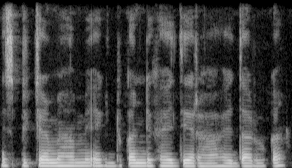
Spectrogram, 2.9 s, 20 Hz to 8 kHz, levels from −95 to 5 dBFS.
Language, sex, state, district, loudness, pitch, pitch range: Hindi, male, Arunachal Pradesh, Longding, -17 LUFS, 140 Hz, 135-145 Hz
